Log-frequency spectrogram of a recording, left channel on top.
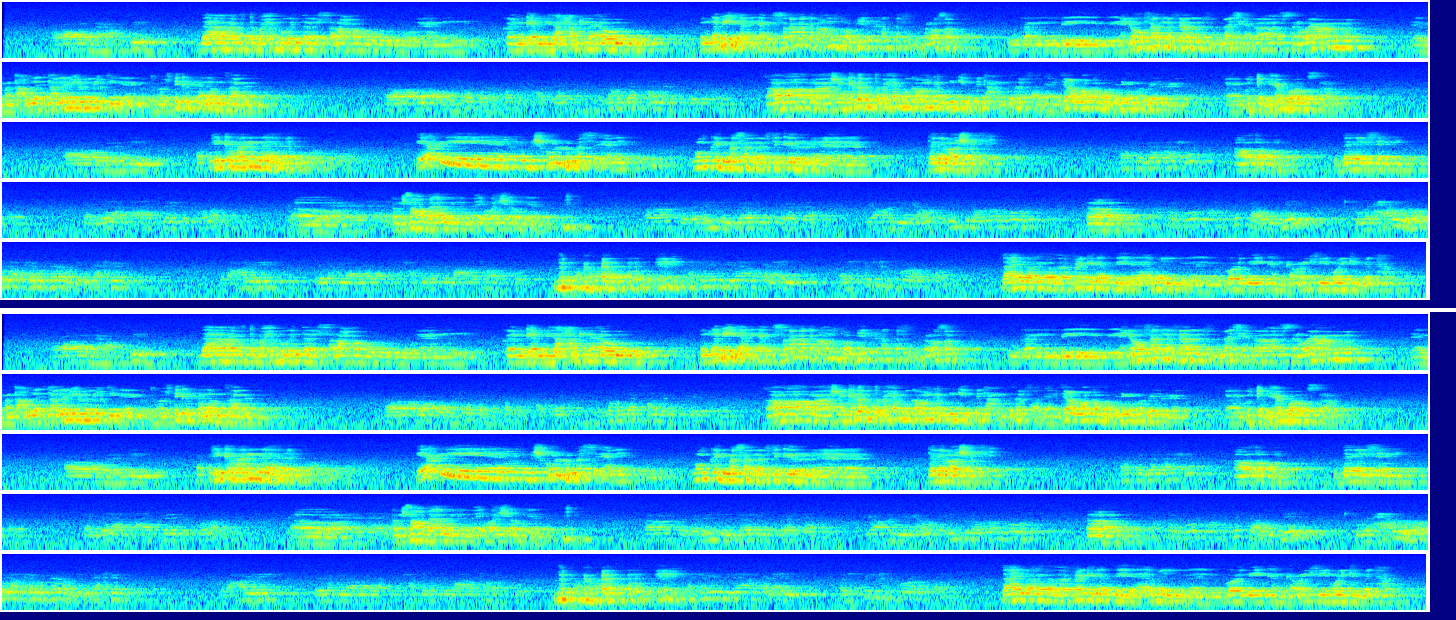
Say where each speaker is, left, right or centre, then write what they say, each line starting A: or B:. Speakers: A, on the right; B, on the right.
A: اه ده عظيم
B: ده انا كنت بحبه جدا الصراحة ويعني كان كان بيضحكنا قوي وكان جميل يعني كان الصراحة كان عنده ضمير حتى في الدراسة وكان بي بي- يعني هو فادنا فعلا في الماس يعني انا في ثانوية عامة آه، ما اتعل- اتعلمت منه كتير يعني كنت بفتكر كلامه فعلا
A: اه لا هو شاطر انا فاكره لحد دلوقتي احنا كنا بناخد درس عندك في البيت كمان
B: اه اه ما عشان كده كنت بحبه كمان كان بيجي البيت عندنا فكان في علاقه ما بيني وما بينه يعني فكنت بحبه قوي الصراحه
A: اه ولذيذ فاكر
B: في
A: العيال
B: كمان
A: اللي كانوا
B: آه،
A: معانا كلهم ولا
B: يعني آه، مش كله بس يعني ممكن مثلا افتكر آه، دانيال اشرف
A: فاكر ده انا اشرف
B: اه طبعا دانيال سامي
A: كان كان بيلعب معايا في فرقه الكوره كان
B: اه
A: آه،
B: كان صعب قوي كان لعيب
A: يقعد
B: وحش
A: ينزل
B: قوي يعني
A: اه كنا ننزل دوري المدرسه يقعد ي- اول ما ننزل هو بيقف جون فمثلا
B: اه
A: نخسر جون 1-0 او 2 وبنحاول اللي هو بنلعب حلو فعلا وجايبين اخرنا يروح عامل ايه؟ يقول لك لا لا لا حد يبدل معانا مش هقف جون ويروح
B: <laughs>
A: طالع من الجون عشان ينزل يلعب كلعيب فنتفشخ سكور اكتر
B: ايوه ايوه انا فاكر يا ابني ايام ال- الكره دي كان كمان في مايكل مدحت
